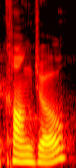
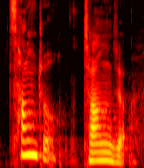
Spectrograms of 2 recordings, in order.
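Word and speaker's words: Cangzhou: So eventually, though, they get near Kongzhou and Sagacious leaves them. Kongzhou is the exile destination. Yes. Am I saying it wrong? Yeah. Changzhou.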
